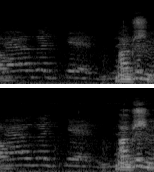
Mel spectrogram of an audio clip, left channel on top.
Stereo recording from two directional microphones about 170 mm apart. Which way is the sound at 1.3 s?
10° left (ahead or behind).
